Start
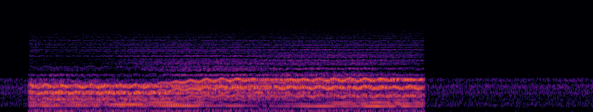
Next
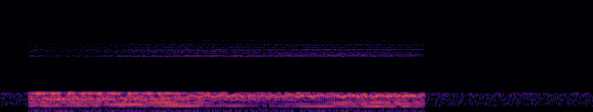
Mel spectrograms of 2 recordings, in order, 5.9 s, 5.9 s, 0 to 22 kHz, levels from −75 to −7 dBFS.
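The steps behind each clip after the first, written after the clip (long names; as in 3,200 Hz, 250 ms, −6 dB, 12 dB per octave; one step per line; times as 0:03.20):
brick-wall band-stop 670–2,700 Hz
bass and treble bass −12 dB, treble −15 dB
level +2 dB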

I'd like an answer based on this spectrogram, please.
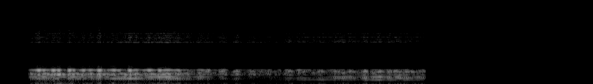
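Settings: comb filter 6.2 ms, depth 95%
expander for the loud parts 2.5 to 1, over −47 dBFS
level +1.5 dB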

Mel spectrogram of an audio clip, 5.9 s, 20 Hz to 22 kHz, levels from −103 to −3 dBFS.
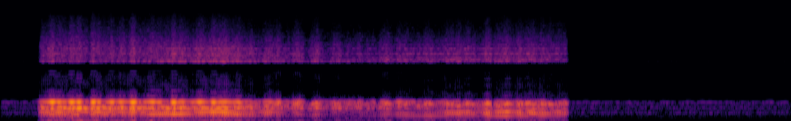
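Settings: no processing that can be heard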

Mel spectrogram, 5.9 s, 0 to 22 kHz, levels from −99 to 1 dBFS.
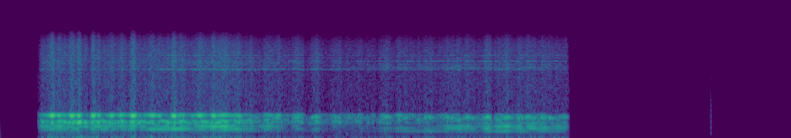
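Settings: variable-slope delta modulation 32 kbit/s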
